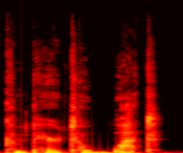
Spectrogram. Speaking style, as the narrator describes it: Telford responded just as quietly

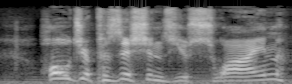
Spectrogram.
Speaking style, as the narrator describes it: roared Block

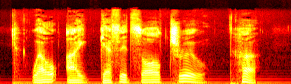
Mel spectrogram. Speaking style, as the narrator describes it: Ned Vince muttered in a flat tone

